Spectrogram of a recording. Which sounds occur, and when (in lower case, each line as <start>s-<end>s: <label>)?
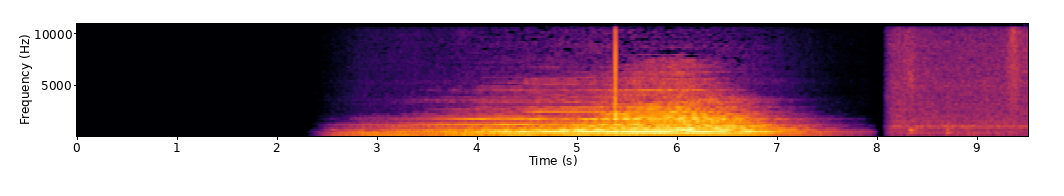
2.3s-8.0s: music
8.1s-9.5s: mechanisms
